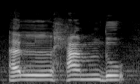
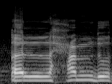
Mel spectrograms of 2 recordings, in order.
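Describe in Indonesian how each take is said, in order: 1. Bunyi a pembuka itu terang dan tipis. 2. Bunyi a pembuka itu gelap dan berat.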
